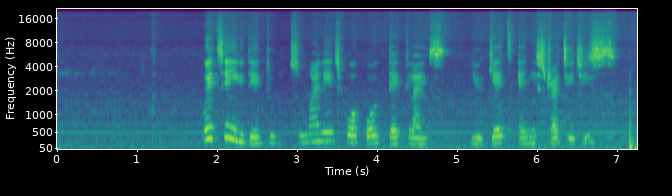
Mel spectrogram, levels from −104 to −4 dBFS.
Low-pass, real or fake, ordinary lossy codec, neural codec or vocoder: 19.8 kHz; fake; none; vocoder, 48 kHz, 128 mel bands, Vocos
